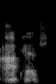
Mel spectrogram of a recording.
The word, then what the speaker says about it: Apess: And a great example of that is a guy I write about in that chapter, William Apess, or Apesh, it's pronounced, a Native American orator and minister and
